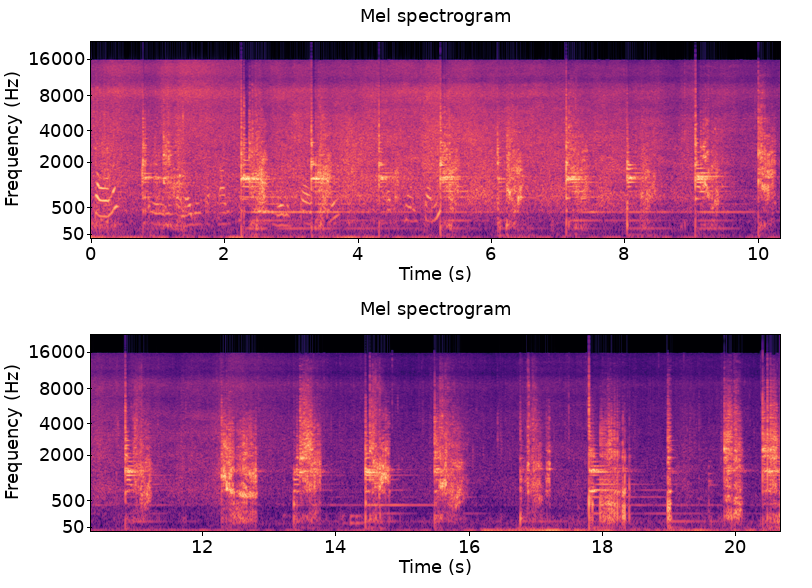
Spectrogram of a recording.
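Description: Snails in their shells tipped into a hot wok of sizzling paste, then stir-fried with a metal spatula. The sizzle is loud at first and fades, and the spatula scrapes against the wok about once a second, the wok ringing after each stroke.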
